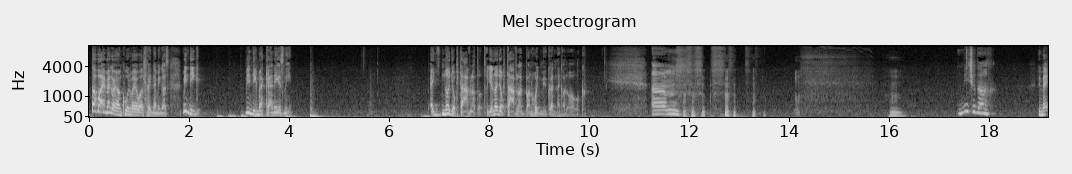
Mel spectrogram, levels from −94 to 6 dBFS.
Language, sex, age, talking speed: Hungarian, male, 60-79, 80 wpm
